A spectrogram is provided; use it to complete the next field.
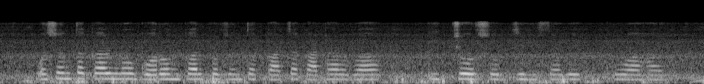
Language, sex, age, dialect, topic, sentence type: Bengali, female, 18-24, Western, agriculture, statement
